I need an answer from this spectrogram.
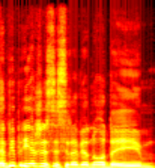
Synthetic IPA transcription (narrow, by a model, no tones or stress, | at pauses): ɐbʲɪpʲɾʲiɛʒɐsʲt̪ʲɪsiːɾɐʋʲiɛnoːd̪ɐɪ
